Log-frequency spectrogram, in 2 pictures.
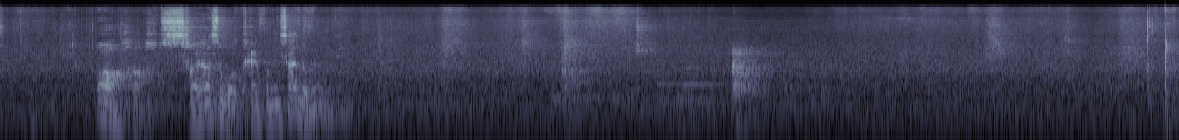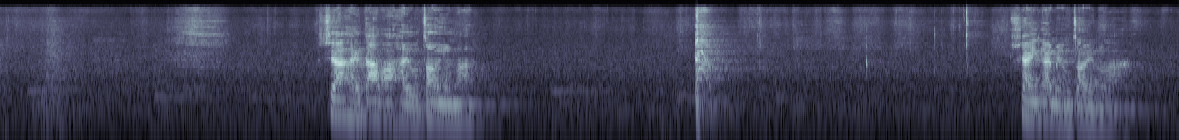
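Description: A young man talks casually and close to a microphone, with pauses.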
